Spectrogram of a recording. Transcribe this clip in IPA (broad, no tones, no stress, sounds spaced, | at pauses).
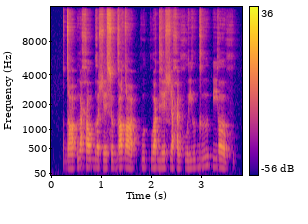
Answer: d ɑ ʔ ɯ ħ ɔ ɡ ʌ ɬ e s ɵ ɡ ɯ dˤ ɵ | kʷ e kʷ ɑ ɡ e ɬ i ħ e xʷ ʌ j ɯ ɡ ɯ | j ʌ xʷ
